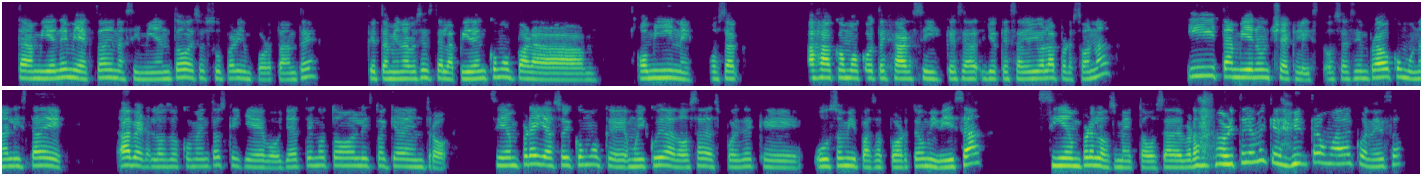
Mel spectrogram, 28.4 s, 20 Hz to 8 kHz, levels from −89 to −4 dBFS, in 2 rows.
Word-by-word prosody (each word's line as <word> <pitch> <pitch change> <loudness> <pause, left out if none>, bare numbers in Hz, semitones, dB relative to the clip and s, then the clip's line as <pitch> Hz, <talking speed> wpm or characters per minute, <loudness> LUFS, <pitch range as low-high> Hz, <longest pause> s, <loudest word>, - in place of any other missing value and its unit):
También, 215 0 +2
en 245 - +3
mi 230 - +4
acta 210 +3 0
de 235 - +1
nacimiento, 200 +2 -1
eso 220 0 -5
es 205 - -14
súper 215 0 -4
importante, 190 +4 -4 0.5
que 210 -2 -3
también, 205 0 0
a 205 - +3
veces 215 +1 -2
te 215 - 0
la 195 -2 0
piden, 205 +2 +2
como 245 -1 -1
para 185 -4 +3 0.5
o 215 0 +2
mi 225 +1 +2
INE, 195 -6 -2
o 205 -1 -5
sea 210 0 +1 0.7
ajá, 225 +1 +6
como 225 -1 +2
cotejar, 210 -2 +2
sí, 205 -4 -3
que 205 -1 -3
sea 205 -1 0
yo 205 0 -3
que 205 +1 -5
sea 200 0 -2
yo 215 0 +2
la 225 +1 +2
persona. 205 - -3 0.7
Y 280 0 0
también 240 -2 +4
un 240 -1 0
checklist, 200 -5 -3
o 195 0 -7
sea, 205 +1 -6
siempre 215 +2 +1
hago 250 +1 +6
como 240 -4 -1
una 210 +1 -1
lista 220 +1 0
de: 220 -6 +1 0.5
"A 240 - +6
ver, 220 -4 0
los 205 0 -4
documentos 215 +3 -6
que 230 -2 -7
llevo. 195 -3 -2
Ya 200 +2 -3
tengo 235 +2 -5
todo 230 +1 -1
listo, 230 -1 -3
aquí 220 0 -6
adentro". 200 -6 -2 0.4
Siempre, 240 +3 +2
ya 240 -2 +4
soy 245 +2 0
como 255 -1 -3
que 200 -4 -2
muy 210 +1 0
cuidadosa, 225 -3 0
después 195 -2 -4
de 210 0 -5
que 190 -3 -5
uso 215 +2 +1
mi 225 -2 +1
pasaporte, 195 +1 -2
o - - +1
mi 210 -3 +2
visa, 215 +11 +4 0.5
siempre 235 0 +3
los 205 -5 +2
meto. 185 -1 -3
O 180 - 0
sea, 195 +2 0
de 190 0 +2
verdad, 210 +5 +2
ahorita, 275 +3 +4
ya 330 - +1
me 380 0 -1
quedé 285 -6 +2
bien 280 +1 +3
traumada, 295 -2 +1
con 250 -6 -2
eso. 245 +7 -5
215 Hz, 190 wpm, -23 LUFS, 200-235 Hz, 0.7 s, ajá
